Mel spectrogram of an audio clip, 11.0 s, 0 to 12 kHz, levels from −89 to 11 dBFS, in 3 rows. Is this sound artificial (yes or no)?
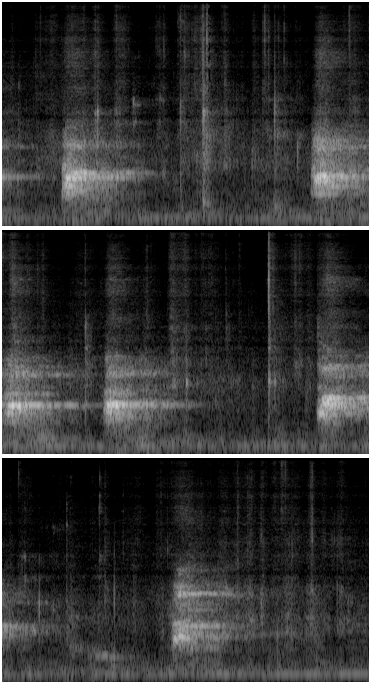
yes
